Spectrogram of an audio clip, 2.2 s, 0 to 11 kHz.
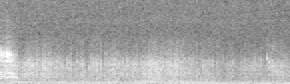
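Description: M50 Ontos tank destroyer's engine running steadily, a constant low drone.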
